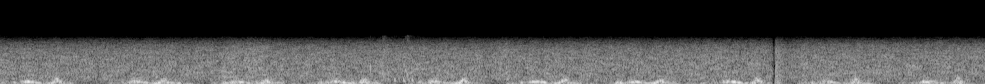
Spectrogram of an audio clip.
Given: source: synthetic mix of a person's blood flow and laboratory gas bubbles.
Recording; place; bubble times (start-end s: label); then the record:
Doppler ultrasound of blood flow; precordium
3.69-4.19 s: bubbles
From the record:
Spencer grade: 1 (occasional bubble signal discernible with the cardiac motion signal, with majority of cardiac periods free of bubbles); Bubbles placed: anywhere in the cardiac cycle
